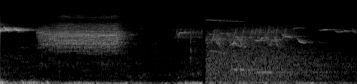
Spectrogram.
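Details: Eurasian jay of the Iberian subspecies fasciatus, at Camorritos, Cercedilla, about 60 km from Madrid, Spain: one harsh, rasping screech lasting under a second, followed by fainter high twittering from other small birds.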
